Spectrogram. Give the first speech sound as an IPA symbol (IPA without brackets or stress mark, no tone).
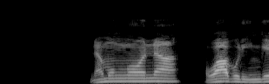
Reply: n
